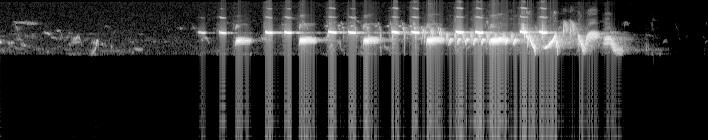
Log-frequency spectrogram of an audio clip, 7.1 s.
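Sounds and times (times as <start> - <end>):
great tit calling: 2.0 - 6.2.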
